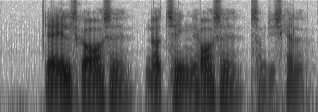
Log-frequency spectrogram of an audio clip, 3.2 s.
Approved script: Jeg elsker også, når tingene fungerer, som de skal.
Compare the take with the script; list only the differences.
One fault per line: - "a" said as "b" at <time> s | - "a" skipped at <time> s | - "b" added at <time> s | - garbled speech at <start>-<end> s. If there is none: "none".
- "fungerer" said as "også" at 2.0 s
